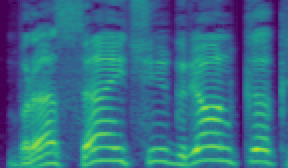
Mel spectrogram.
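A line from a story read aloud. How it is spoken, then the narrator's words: Shouted. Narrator (Russian): крикнул Рене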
